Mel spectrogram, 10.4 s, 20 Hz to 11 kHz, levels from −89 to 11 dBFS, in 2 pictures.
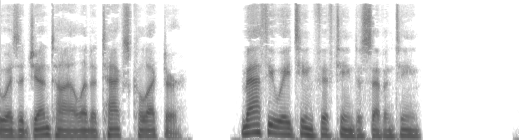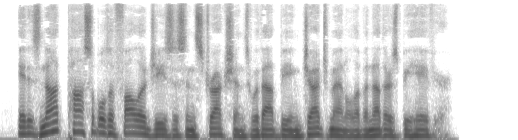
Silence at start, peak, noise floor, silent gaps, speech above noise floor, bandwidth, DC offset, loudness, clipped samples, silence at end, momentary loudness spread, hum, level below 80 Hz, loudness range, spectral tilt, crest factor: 0 s; -8 dBFS; under -90 dBFS; 1.92-2.30 s, 4.23-5.12 s; over 66 dB; 10.5 kHz; 0.3%; -25 LUFS; under 0.1%; 0.7 s; 6 LU; none; -42 dBFS; 2 LU; -6 dB/octave; 18 dB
